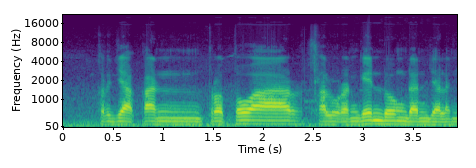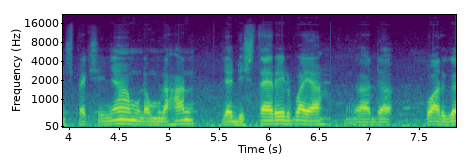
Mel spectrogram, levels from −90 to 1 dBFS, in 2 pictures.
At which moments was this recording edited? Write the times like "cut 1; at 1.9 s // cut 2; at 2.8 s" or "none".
cut 1; at 2.5 s // cut 2; at 5.4 s // cut 3; at 6.6 s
